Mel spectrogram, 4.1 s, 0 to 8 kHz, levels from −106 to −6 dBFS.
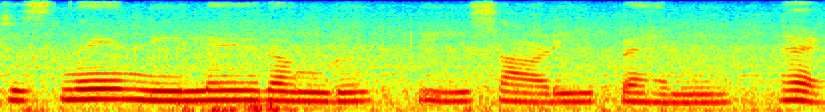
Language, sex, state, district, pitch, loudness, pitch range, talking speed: Hindi, female, Madhya Pradesh, Dhar, 205 Hz, -15 LUFS, 190-220 Hz, 100 wpm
